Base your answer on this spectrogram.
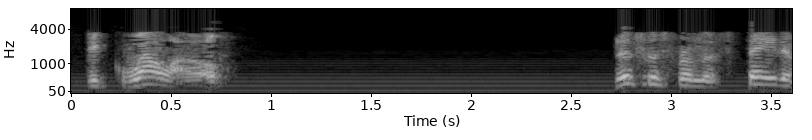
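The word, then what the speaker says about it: Degüello: It was an anonymously written document entitled, and I'm going to give you the spelling because it's a Spanish word, D-E-G-U-E-L-L-O. Now, my initial gut feeling from what Spanish I do know is that would be pronounced Deguello. But for simplification purposes, we're just going to call it Deguello because that's the phonetic pronunciation of it, folks. D-E-G-U-E-L-L-O.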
